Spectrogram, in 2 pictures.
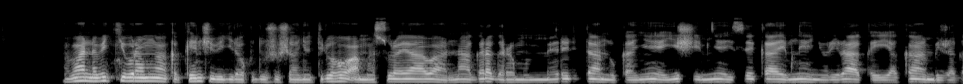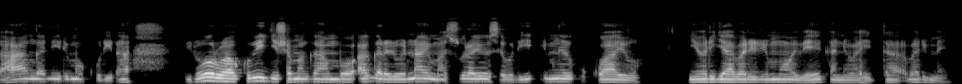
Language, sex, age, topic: Kinyarwanda, male, 18-24, education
